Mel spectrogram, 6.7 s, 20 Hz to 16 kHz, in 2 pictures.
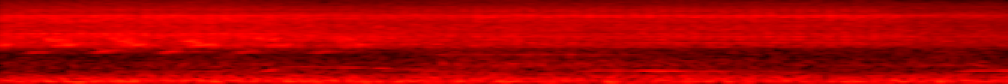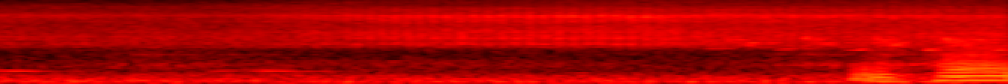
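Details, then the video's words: Cicadas keep up a steady, high, hissing drone on the shoreline of White Rock Lake in Dallas, Texas, on 26 June 2023, with a few soft low notes beneath; mourning doves and a cardinal nearby; a person speaks at the end. "The cicadas are out. Can you hear them buzzing?"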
